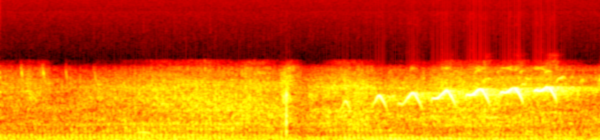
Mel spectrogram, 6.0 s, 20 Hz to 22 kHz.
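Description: Low, steady rumble of a WDG3A diesel locomotive's ALCO V16 engine as it approaches in the distance. A sharp click sounds about halfway, then a louder series of about seven short swooping whistled notes follows, each a little higher than the last.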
